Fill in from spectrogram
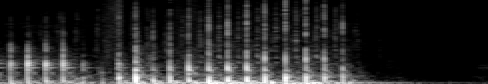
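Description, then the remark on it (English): A rapid, insistent series of knocks on a door, demonstrating a pleading, begging style of knocking: about fifteen quick raps in a steady stream that build slightly, then stop abruptly, leaving a brief quiet tail. “See, my knocking before would have been.”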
